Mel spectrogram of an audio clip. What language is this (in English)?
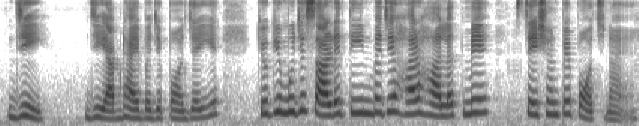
Urdu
